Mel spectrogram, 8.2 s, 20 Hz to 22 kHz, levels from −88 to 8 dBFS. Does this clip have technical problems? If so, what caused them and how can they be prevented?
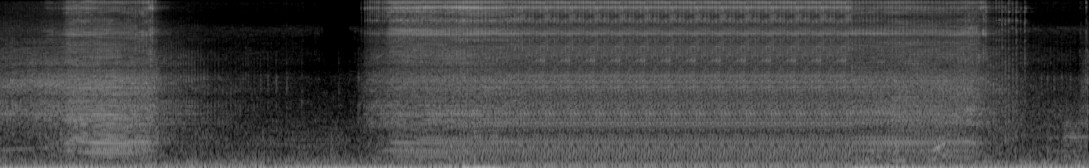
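Yes. A broken-record loop runs from 4.10 to 6.40 s: a 0.19 s fragment repeats 12 times back to back, likely from a stalled player or stream resending its last buffer. Prevent it with stall detection that mutes or resyncs instead of repeating.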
